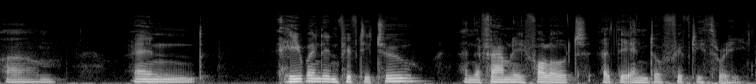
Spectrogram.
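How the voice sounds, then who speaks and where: A man's dark, mellow voice at fairly low pitch, with ordinary pitch variation and long, frequent pauses. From Netherlands, raised in Brisbane, Australia from age ten. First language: Dutch. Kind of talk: interview. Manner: hesitant, with fillers and restarts.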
